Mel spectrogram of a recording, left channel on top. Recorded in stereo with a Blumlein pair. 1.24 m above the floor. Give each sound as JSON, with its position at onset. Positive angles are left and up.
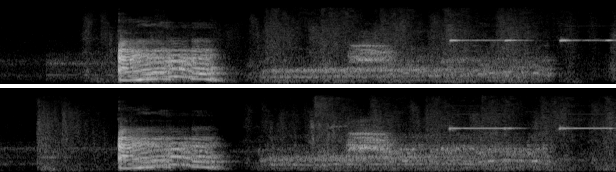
{"t": 1.2, "sound": "a shout", "azimuth_deg": 0, "distance_m": 0.6}
{"t": 2.6, "sound": "a bird", "azimuth_deg": -50, "distance_m": 3.5}
{"t": 4.5, "sound": "a fire alarm", "azimuth_deg": -40, "distance_m": 5.5}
